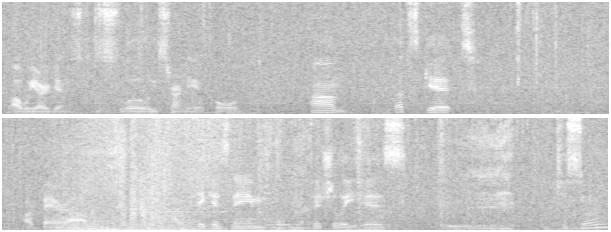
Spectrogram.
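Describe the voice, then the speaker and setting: A man giving casual let's play commentary as a gaming host, thinking aloud in an unhurried way. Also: mid-range voice, heavy background noise. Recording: loud rain and thunder game audio behind. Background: game rain and thunderstorm ambience.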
